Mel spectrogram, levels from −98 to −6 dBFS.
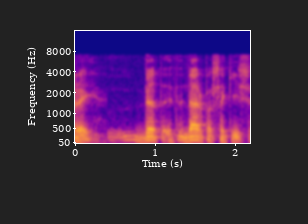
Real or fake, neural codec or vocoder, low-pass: real; none; 7.2 kHz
